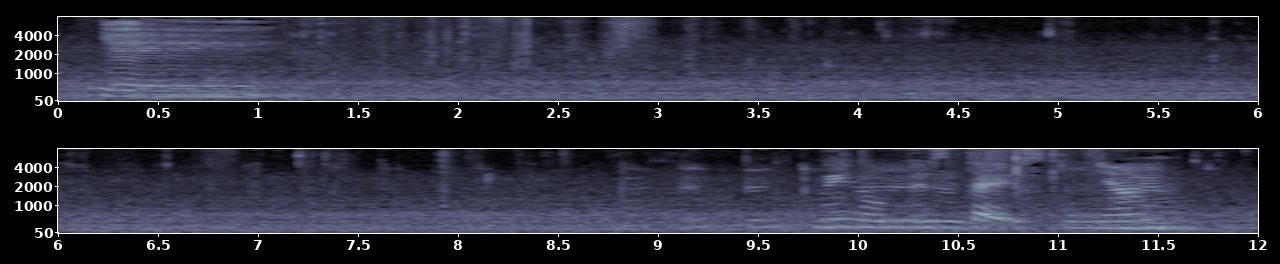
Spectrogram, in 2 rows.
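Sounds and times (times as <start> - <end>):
low room hum: 0.0 - 12.0
crunchy chewing: 1.2 - 8.9.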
